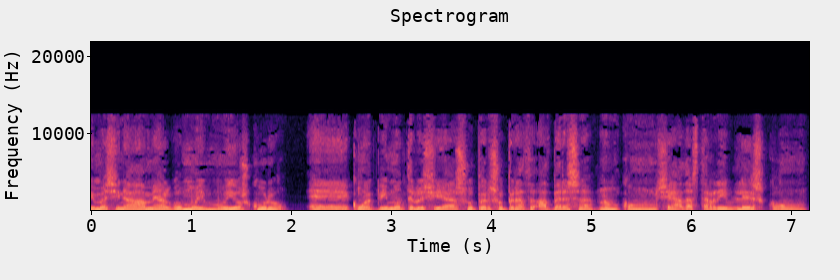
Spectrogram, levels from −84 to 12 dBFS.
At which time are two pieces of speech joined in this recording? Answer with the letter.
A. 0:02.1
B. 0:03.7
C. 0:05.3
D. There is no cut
A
